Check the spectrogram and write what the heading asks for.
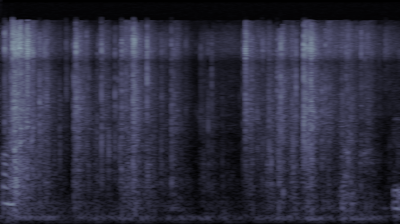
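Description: Plastic snack packet crinkling in the hand as it is held up and set down on the table, in a run of irregular rustles.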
